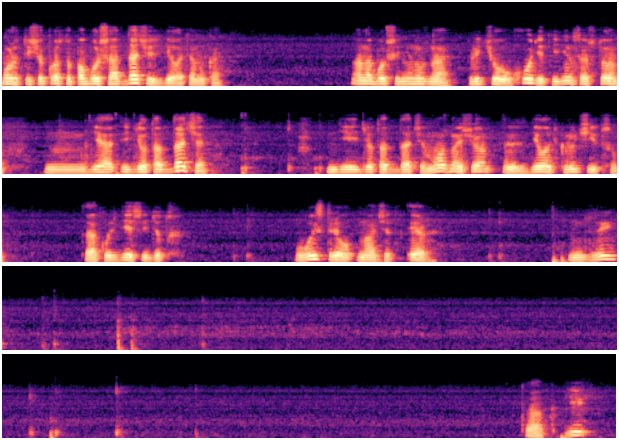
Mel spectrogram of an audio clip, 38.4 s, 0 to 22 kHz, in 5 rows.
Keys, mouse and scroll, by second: 0.4-8.7 drag, 9.6 middle click, 11.0 middle click, 11.9 middle click, 13.7 click, 15.3 click, 16.9 click, 18.6 click, 20.1 r, 22.5 g, 24.8 i, 25.9-31.4 drag, 31.7 middle click, 33.5-38.4 drag.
